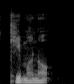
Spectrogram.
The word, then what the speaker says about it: 着物: 日文念作是 kimono，但是在古代日语当中啊，和服还有一个名称叫吴服。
